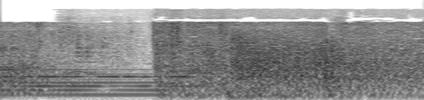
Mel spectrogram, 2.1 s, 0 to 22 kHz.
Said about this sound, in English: So how about these mysterious construction workers walking away from Building 7, hearing an explosion over the shoulder, looking back at the building, and then looking straight into the CNN camera and saying this.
